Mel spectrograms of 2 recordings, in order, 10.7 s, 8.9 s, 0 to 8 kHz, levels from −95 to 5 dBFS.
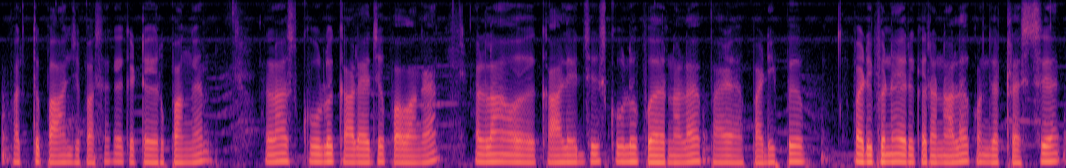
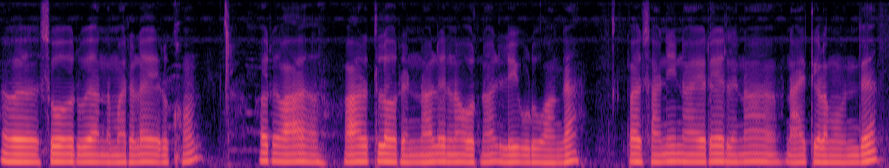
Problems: none marked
